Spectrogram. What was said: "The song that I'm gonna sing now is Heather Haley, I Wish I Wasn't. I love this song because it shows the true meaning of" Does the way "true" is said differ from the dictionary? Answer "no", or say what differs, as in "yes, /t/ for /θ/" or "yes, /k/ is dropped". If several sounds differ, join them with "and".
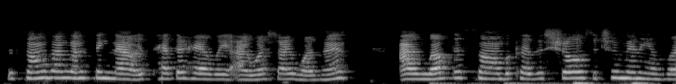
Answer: yes, /ɹ/ is dropped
